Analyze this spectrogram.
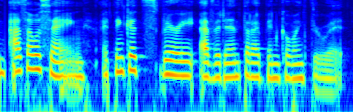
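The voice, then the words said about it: Hoarse, strained voice with vocal fry. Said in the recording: “I'm sorry about my throat, my voice, my vocal fry. It's also driving me insane. ... I think I lost my voice at the game this weekend. ... I yelled my little heart out.”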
